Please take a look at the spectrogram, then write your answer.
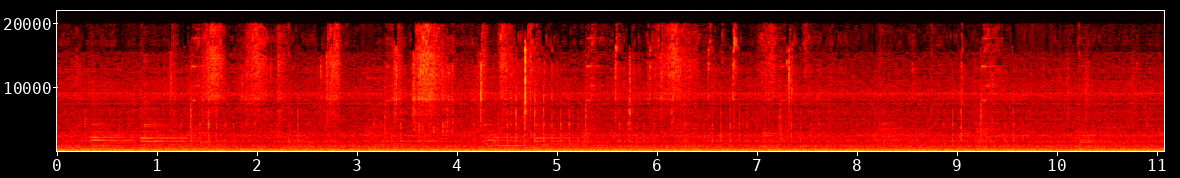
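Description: A vehicle drives steadily along the asphalt and gravel roads of Drummer Boy Camping Resort campground in Gettysburg, Pennsylvania, giving a constant low road and engine rumble heard from inside, with no talking.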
